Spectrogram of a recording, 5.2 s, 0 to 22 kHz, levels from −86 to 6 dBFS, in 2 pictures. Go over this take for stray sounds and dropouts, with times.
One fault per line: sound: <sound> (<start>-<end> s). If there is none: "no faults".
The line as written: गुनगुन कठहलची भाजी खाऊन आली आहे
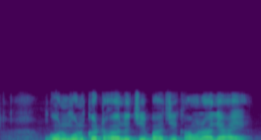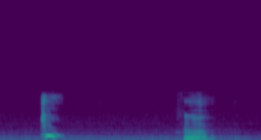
sound: laugh (3.0-3.3 s)
sound: laugh (4.4-4.8 s)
